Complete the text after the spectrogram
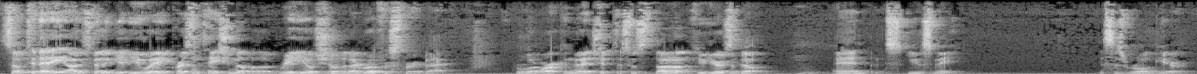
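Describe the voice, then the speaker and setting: Guy with a lowish voice giving a chatty club talk, roomy echo, bit of noise. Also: normal speed. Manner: chatty, anecdotal. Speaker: club presenter and radio script writer. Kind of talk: informal presentation to a club meeting. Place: meeting room, speaking to a small audience. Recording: echoey room with faint noise.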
